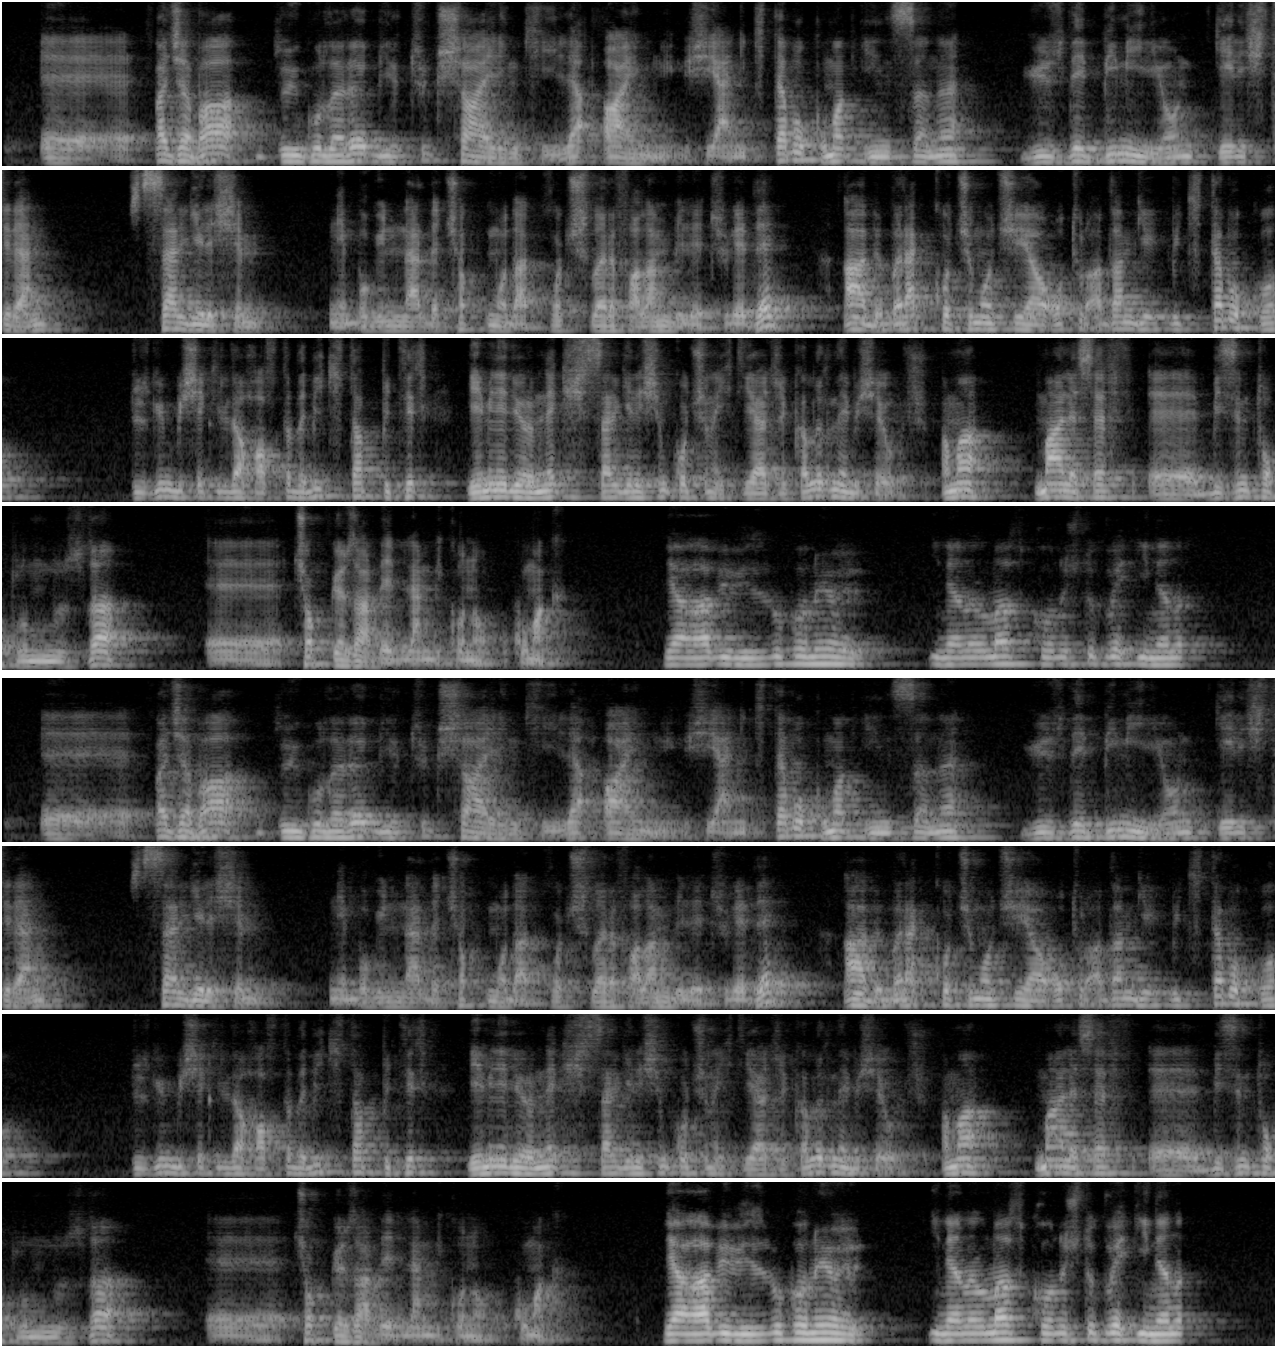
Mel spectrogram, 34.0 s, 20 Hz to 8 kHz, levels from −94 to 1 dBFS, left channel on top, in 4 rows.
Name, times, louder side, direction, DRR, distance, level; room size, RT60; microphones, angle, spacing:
voice 1, 0.2-6.4 6.8-8.8 9.3-10.2 10.7-13.7 14.1-17.0 17.8-19.8 20.1-23.5 23.9-26.2 26.8-29.1, left 2 dB, 40° left, 0.9 m, -32 dB
voice 2, 14.1-14.5 29.9-31.3 31.6-33.3, right 5 dB, 50° right, 0.4 m, -28 dB
18.0 x 10.5 x 2.2 m
head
